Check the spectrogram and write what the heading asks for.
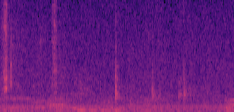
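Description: Drips of acrylic paint falling from a tilted canvas and ticking onto an aluminium foil pan: a few faint, irregularly spaced ticks.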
